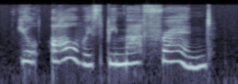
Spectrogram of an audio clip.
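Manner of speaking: soft, light, high half-whisper. Narrating a story, Segra speaks to Florette as they part: half-whispering. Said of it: "whispered Segra".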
